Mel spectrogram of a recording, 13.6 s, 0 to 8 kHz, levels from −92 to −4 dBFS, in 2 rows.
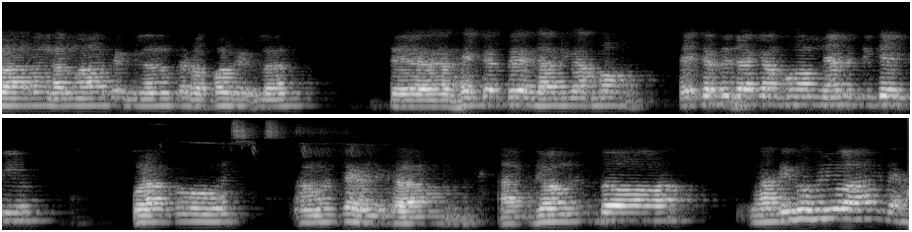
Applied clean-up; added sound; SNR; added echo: neural mask model DeepFilterNet 3.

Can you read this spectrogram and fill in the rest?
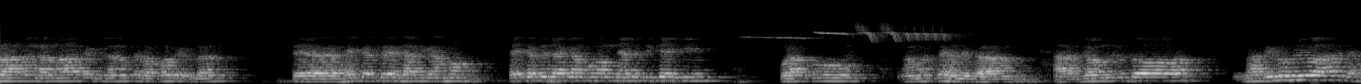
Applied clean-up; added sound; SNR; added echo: none; Bird vocalization, bird call, bird song; 17 dB; reverberation time 0.6 s.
